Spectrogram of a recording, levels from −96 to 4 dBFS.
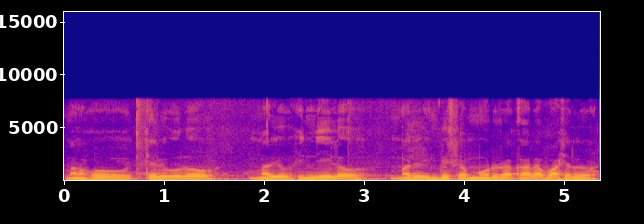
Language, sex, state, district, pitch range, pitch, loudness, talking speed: Telugu, male, Telangana, Nalgonda, 125-135 Hz, 130 Hz, -12 LUFS, 100 wpm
